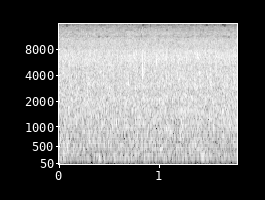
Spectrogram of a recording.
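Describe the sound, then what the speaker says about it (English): A small stream flows beside a sandy lake trail, giving a steady, even wash of water that holds at the same level throughout, with no voices over it. "So I stopped here at this nice little stream to get some water up."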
